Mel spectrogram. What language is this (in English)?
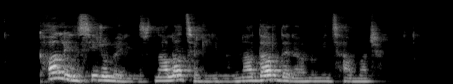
Armenian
